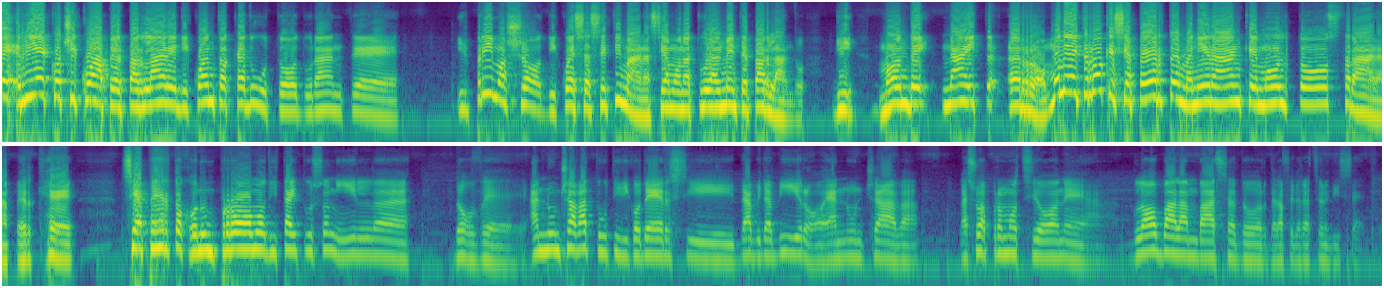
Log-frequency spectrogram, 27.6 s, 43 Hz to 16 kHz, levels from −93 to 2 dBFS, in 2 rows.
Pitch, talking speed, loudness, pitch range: 175 Hz, 140 wpm, -6 LUFS, 135-215 Hz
